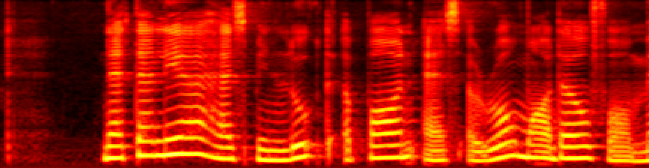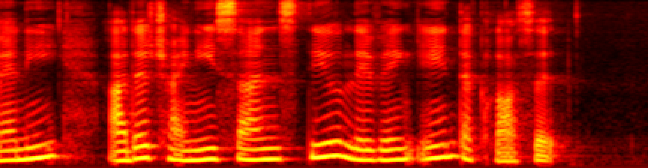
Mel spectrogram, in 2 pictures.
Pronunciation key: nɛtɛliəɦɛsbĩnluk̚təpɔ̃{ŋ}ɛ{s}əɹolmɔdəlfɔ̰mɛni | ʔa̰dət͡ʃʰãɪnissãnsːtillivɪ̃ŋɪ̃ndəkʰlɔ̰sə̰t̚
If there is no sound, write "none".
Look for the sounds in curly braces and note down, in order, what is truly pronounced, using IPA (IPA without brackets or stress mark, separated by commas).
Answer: n, s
